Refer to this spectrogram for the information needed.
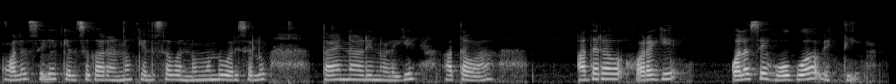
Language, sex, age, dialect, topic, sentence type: Kannada, male, 46-50, Mysore Kannada, agriculture, statement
